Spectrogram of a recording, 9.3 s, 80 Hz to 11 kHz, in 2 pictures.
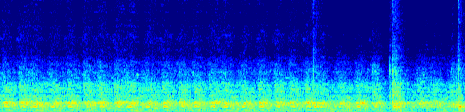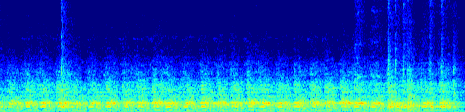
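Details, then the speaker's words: Project Toyota FJ40 Land Cruiser engine on starting fluid; the spring-loaded choke won't stay closed and a power wire may not be staying on. Rhythmic cranking with brief catches that never hold. Owner suspects a fuel supply problem. "that was a good sign all right I'm assuming we're having fuel issues"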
